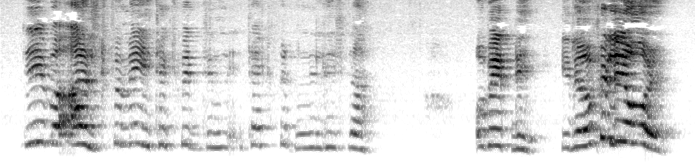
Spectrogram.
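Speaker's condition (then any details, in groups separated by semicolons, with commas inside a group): Dyskinetic cerebral palsy, severe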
